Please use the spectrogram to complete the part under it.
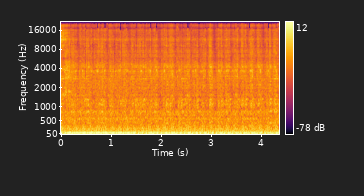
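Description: A Dodge Challenger's engine runs steadily with its exhaust close by, a loud, deep low rumble that holds a constant idle-like rhythm throughout, with no voices.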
